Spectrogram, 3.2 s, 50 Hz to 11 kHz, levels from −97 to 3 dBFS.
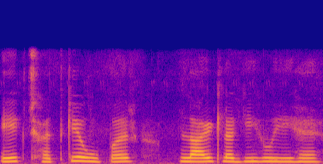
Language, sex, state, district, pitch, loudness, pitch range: Hindi, female, Jharkhand, Ranchi, 235 Hz, -17 LUFS, 230-240 Hz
